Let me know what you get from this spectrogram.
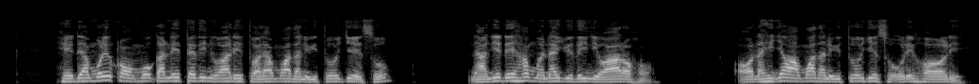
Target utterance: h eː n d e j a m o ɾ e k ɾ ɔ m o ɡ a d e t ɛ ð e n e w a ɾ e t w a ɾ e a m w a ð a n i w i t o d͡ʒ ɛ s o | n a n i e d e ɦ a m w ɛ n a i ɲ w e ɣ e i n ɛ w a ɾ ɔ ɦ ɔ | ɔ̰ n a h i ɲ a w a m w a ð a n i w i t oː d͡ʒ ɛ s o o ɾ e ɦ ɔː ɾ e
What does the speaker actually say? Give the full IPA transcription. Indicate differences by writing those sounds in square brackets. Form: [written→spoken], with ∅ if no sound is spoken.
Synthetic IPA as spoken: h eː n d e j a m o ɾ e k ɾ ɔ m o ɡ a [d→n] e t ɛ ð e n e w a ɾ e t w a ɾ e a m w a ð a n i w i t o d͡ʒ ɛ s o | n a n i e d e ɦ a m w ɛ n a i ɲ w e [ɣ→ð] e i n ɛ w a ɾ ɔ ɦ ɔ | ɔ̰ n a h i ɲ a w a m w a ð a n i w i t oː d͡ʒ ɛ s o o ɾ e ɦ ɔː ɾ e

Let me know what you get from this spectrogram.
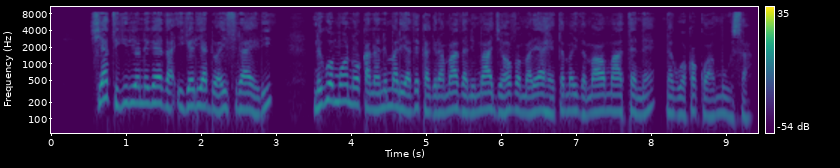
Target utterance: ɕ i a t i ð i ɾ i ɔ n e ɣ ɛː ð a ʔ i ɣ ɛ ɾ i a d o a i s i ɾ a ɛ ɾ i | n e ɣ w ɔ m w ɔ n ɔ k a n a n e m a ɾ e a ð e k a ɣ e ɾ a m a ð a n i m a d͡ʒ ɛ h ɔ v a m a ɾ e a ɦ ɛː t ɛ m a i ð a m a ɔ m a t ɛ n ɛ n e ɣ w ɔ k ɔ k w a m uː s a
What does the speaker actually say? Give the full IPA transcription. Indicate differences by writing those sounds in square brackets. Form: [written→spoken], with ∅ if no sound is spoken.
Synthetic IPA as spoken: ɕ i a t i [ð→ɣ] i ɾ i ɔ n e ɣ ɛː ð a ʔ i ɣ ɛ ɾ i a d o a i s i ɾ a ɛ ɾ i | n e ɣ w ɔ m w ɔ n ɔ k a n a n e m a ɾ e a ð e k a ɣ e ɾ a m a ð a n i m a d͡ʒ ɛ h ɔ v a m a ɾ e a ɦ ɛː t ɛ m a i ð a m a ɔ m a t ɛ n ɛ n [e→a] ɣ w ɔ k ɔ k w a m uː s a

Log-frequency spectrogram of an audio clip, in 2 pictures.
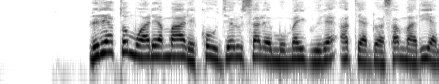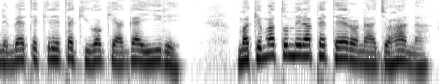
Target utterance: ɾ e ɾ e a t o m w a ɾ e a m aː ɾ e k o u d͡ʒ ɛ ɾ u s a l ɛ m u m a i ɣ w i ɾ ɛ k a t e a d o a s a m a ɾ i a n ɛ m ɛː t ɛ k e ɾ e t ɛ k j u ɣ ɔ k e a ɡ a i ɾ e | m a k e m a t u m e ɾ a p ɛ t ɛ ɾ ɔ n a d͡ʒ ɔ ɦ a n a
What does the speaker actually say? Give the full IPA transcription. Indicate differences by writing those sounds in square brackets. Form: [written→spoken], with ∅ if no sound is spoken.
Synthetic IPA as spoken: ɾ e ɾ e a t o m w a ɾ e a m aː ɾ e k o u d͡ʒ ɛ ɾ u s a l ɛ m u m a i ɣ w i ɾ ɛ [k→ʔ] a t e a d o a s a m a ɾ i a n [ɛ→e] m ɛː t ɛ k e ɾ e t ɛ k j u ɣ ɔ k e a ɡ a i ɾ e | m a k e m a t [u→o] m e ɾ a p ɛ t ɛ ɾ ɔ n a d͡ʒ ɔ ɦ a n a

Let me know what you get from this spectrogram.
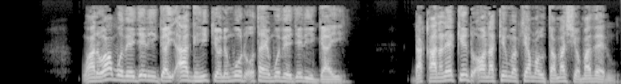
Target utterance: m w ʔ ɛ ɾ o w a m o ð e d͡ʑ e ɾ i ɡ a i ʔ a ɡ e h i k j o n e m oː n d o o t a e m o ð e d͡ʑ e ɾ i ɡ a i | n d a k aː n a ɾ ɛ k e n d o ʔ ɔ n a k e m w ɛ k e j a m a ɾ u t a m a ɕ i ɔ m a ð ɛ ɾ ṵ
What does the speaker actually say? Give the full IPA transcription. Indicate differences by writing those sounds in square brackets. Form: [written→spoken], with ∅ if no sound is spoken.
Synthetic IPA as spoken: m w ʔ [ɛ→a] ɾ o w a m o ð e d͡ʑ e ɾ i ɡ a i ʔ a ɡ e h i k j [o→ɔ] n e m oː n d o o t a e m o ð e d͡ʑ e ɾ i ɡ a i | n d a k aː n a ɾ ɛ k e n d o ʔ ɔ n a k e m w ɛ k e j a m a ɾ u t a m a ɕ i ɔ m a ð ɛ ɾ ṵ

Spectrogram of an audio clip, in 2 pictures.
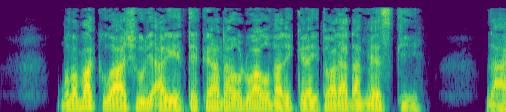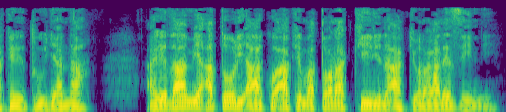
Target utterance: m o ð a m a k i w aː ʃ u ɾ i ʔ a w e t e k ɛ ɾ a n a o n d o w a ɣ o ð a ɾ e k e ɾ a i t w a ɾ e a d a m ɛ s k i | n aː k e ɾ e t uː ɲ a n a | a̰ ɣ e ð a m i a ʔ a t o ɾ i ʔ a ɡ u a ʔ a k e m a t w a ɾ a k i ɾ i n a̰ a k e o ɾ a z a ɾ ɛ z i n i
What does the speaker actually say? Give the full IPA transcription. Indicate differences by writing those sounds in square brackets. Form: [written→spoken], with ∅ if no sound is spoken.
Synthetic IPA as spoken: m o ð a m a k i w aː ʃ u ɾ i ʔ a [w→ɣ] e t e k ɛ ɾ a n a o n d o w a ɣ o ð a ɾ e k e ɾ a i t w a ɾ e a d a m ɛ s k i | n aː k e ɾ e t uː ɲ a n a | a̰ ɣ e ð a m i a ʔ a t o ɾ i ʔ a [ɡ→k] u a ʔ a k e m a t w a ɾ a k i ɾ i n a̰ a k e o ɾ a [z→ɣ] a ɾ ɛ z i n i

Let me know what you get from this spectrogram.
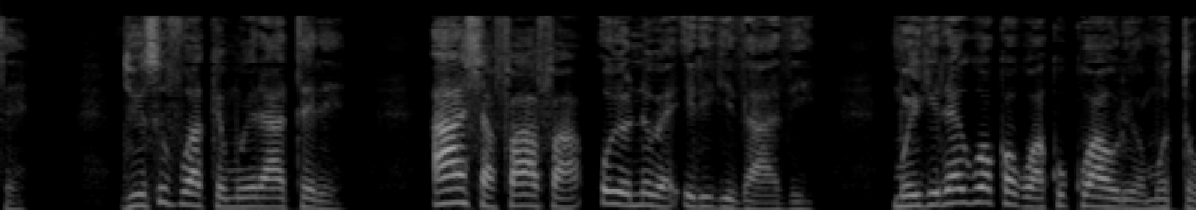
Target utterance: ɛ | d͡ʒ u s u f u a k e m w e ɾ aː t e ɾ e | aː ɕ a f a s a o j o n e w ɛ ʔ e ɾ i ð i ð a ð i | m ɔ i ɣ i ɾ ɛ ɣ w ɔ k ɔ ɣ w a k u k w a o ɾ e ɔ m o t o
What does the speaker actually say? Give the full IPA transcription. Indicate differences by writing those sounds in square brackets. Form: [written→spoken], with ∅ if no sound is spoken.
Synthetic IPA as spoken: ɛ | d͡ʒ u s u f u a k e m w e ɾ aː t e ɾ e | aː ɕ a f a [s→f] a o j o n e w ɛ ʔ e ɾ i [ð→ɣ] i ð a ð i | m [ɔ→o] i ɣ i ɾ ɛ ɣ w ɔ k ɔ ɣ w a k u k w a o ɾ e ɔ m o t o

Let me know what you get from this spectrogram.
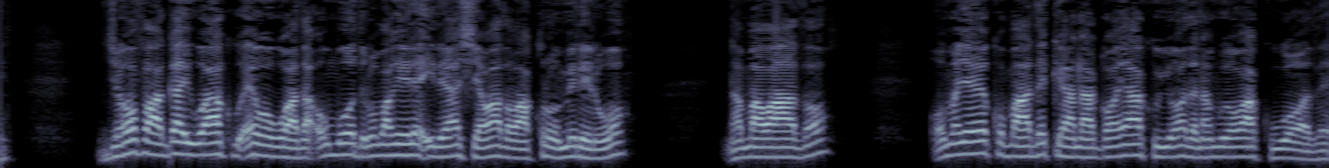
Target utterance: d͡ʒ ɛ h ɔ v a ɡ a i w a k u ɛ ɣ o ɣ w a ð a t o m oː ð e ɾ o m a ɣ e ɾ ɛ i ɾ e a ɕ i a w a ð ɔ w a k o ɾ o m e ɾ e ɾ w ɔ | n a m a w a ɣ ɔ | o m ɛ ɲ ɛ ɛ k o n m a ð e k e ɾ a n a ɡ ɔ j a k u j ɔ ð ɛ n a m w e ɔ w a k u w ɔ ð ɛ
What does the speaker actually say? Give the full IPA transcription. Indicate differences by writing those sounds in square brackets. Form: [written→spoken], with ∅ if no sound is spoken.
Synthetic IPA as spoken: d͡ʒ ɛ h ɔ v a ɡ a i w a k u ɛ ɣ o ɣ w a ð a [t→ʔ] o m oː ð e ɾ o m a ɣ e ɾ ɛ i ɾ e a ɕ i a w a ð ɔ w a k o ɾ o m e ɾ e ɾ w ɔ | n a m a w a [ɣ→ð] ɔ | o m ɛ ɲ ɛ ɛ k o [n→∅] m a ð e k e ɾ a n a ɡ ɔ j a k u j ɔ ð ɛ n a m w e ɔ w a k u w ɔ ð ɛ

